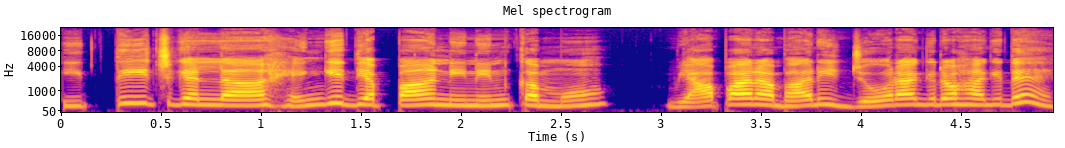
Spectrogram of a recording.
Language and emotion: Kannada, happy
